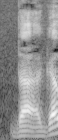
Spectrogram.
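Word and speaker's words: דאגה: Daaga ou Deaga, on peut le prononcer de deux façons.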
